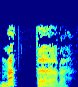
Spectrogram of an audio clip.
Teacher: میشد مت تابه. نون خونده نمیشد، حرف تا مشدد میشد · Term: ادغام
